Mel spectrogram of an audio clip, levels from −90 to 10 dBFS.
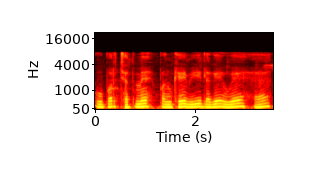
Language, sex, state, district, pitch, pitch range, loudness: Hindi, male, Uttar Pradesh, Saharanpur, 145 Hz, 135-150 Hz, -14 LUFS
